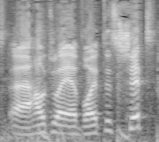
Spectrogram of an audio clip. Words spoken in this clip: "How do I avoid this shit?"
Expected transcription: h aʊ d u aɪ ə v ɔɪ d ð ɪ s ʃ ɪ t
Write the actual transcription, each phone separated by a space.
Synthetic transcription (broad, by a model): h aʊ d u aɪ ə v ɔɪ d ð ɪ s ʃ ɪ t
